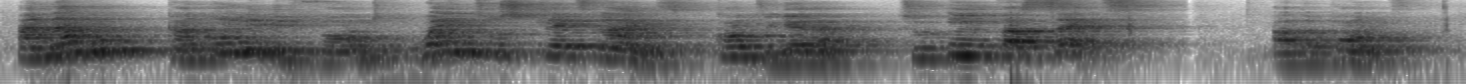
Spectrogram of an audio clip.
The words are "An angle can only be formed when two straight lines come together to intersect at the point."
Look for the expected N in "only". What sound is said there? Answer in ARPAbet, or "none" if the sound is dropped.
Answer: N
